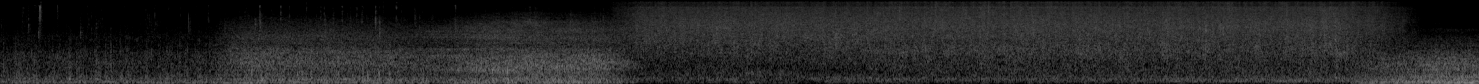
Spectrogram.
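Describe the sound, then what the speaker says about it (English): A heavy rain downpour drums on a truck camper built on a 1998 Toyota Tacoma 4x4, starting as dense patter and swelling into a loud, steady roar of water hammering the roof. "it's freaking downpouring here"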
